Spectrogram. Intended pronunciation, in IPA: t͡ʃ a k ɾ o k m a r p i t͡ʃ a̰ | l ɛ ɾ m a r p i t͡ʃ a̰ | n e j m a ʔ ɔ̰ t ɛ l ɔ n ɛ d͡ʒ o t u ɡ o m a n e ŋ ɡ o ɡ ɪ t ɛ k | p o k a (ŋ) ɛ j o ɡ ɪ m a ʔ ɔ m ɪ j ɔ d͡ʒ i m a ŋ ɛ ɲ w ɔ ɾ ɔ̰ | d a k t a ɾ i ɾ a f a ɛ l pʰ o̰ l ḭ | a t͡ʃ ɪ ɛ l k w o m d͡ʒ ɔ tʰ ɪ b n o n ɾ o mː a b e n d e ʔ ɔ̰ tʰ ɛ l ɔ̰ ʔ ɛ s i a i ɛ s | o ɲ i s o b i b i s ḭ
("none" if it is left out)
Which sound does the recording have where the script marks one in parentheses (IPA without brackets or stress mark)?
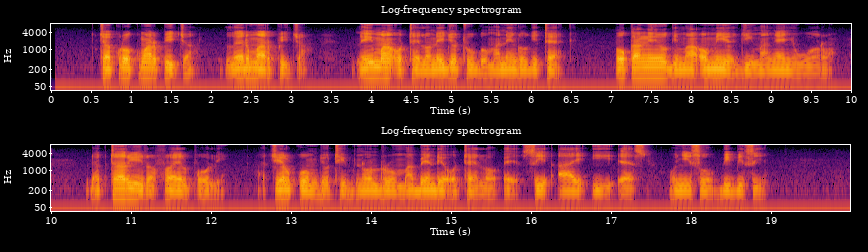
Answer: ŋ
